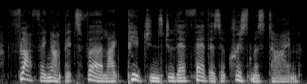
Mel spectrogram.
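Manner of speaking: ordinary delivery, nothing marked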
